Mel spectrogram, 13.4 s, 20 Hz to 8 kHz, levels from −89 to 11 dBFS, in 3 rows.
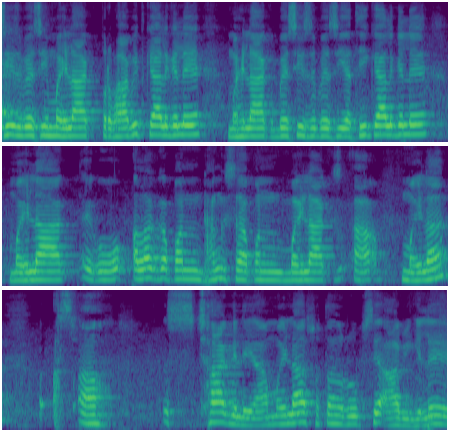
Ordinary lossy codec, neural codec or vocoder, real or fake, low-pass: none; none; real; none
